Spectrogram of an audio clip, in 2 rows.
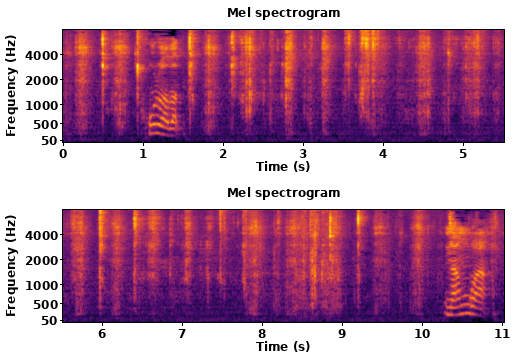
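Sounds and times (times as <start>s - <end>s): crisp chip crunching: 0.0s - 11.0s.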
